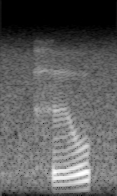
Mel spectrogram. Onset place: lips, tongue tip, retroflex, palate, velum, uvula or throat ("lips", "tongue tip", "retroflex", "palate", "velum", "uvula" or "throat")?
throat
